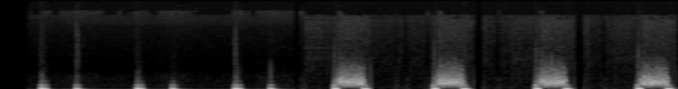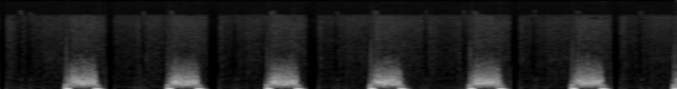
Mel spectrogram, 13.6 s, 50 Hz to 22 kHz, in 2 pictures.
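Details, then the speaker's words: Mitral regurgitation: three normal beats at about 60 a minute, then a plateau-shaped holosystolic blowing murmur from the first to the second heart sound; teaching recording. "so the classic murmur of mitre regurgitation is plateau-shaped and holosystolic extending from the first heart sound all the way to the second heart sound"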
